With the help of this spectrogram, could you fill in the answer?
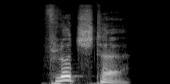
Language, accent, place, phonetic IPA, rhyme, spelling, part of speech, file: German, Germany, Berlin, [ˈflʊt͡ʃtə], -ʊt͡ʃtə, flutschte, verb, De-flutschte.ogg
- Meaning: inflection of flutschen: 1. first/third-person singular preterite 2. first/third-person singular subjunctive II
